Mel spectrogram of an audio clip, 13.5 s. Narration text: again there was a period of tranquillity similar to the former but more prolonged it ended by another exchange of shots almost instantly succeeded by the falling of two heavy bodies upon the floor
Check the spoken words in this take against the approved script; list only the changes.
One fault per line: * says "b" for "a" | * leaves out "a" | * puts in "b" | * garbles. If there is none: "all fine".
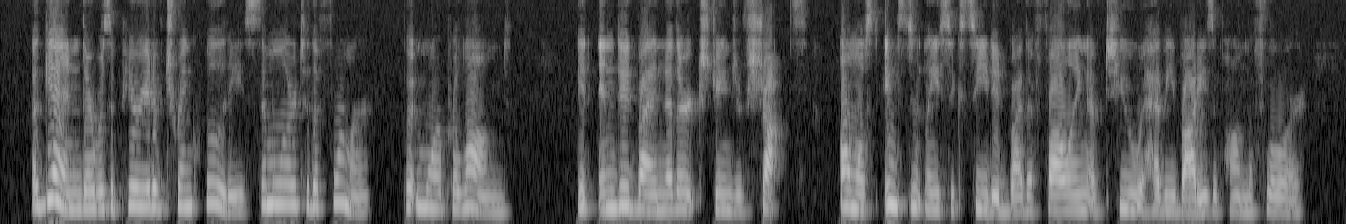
all fine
